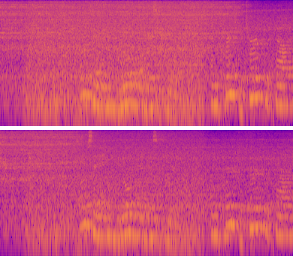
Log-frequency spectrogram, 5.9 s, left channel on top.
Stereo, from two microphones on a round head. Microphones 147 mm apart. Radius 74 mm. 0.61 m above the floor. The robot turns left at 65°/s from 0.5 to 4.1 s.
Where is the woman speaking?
75° right, 4.5 m; by 5.8 s 115° left, 4.5 m.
